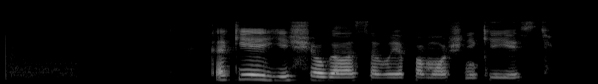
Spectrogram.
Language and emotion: Russian, neutral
